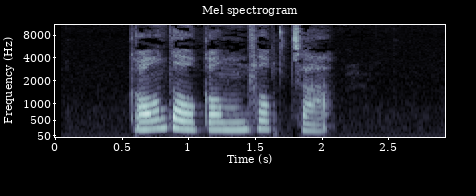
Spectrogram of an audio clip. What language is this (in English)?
Cantonese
